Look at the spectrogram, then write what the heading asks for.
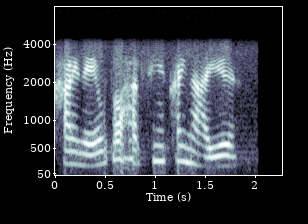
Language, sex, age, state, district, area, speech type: Bodo, female, 45-60, Assam, Kokrajhar, urban, conversation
